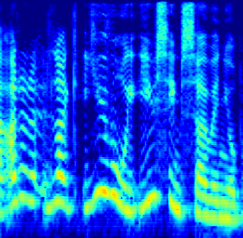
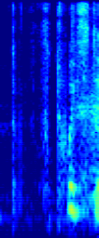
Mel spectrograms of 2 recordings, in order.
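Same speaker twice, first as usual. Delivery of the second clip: whispered aside; 8 dB quieter than usual. Real, not acted. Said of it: "Drives me twisted".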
